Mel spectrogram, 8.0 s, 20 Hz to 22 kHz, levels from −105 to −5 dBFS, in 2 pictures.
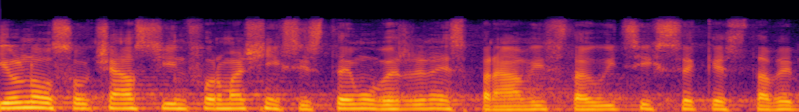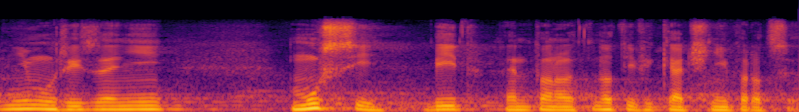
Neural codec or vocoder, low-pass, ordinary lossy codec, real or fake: none; 10.8 kHz; Opus, 64 kbps; real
